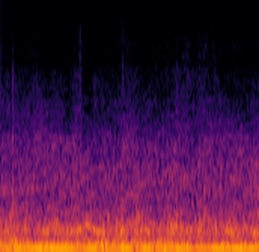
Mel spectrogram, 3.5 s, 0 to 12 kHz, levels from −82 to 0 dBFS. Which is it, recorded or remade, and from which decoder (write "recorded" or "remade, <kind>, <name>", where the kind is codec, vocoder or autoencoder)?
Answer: remade, codec, DAC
